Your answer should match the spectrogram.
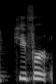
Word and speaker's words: Kiefer: So just so everyone knows, Hallie Kiefer, it's Hallie like Halle Berry, Kiefer like Kiefer Sutherland, and all of my fan base, Rangers know those two people.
